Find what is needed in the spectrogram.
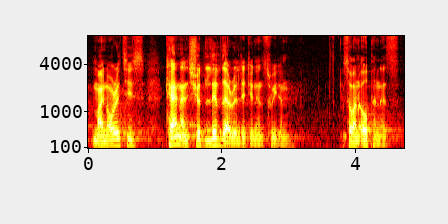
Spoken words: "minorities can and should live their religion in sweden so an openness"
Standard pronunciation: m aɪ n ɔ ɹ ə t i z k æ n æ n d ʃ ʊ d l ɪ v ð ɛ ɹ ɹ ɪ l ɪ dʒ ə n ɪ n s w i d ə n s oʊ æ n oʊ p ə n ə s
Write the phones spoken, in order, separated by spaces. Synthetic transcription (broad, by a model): m aɪ n ɔ ɹ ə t i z k æ n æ n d ʃ ʊ d l ɪ v ð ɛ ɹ ɹ ɪ l ɪ dʒ ə n ɪ n s w i d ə n s oʊ æ n oʊ p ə n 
